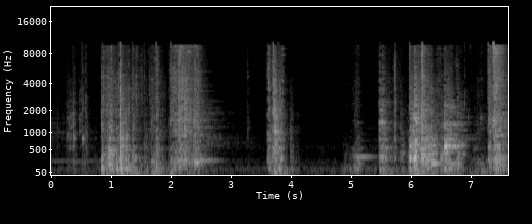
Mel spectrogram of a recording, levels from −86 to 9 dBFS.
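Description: Throughout, the sound is dull and smeared. Nothing reaches above 10.1 kHz. Sustained parts warble and fizz, and the damage is plainly audible. The likely cause is AAC compression at a low bitrate, around 32 kbps, with the cut-off pulled down.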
